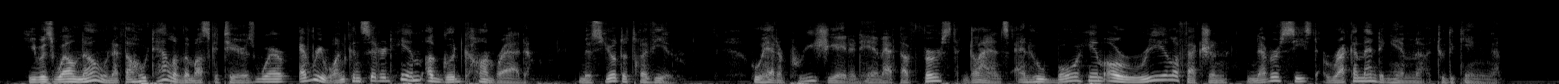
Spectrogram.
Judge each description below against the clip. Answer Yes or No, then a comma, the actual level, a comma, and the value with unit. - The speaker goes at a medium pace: Yes, average, 160 wpm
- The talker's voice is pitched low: Yes, low, 115 Hz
